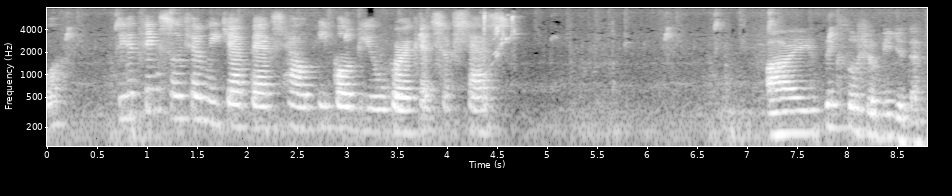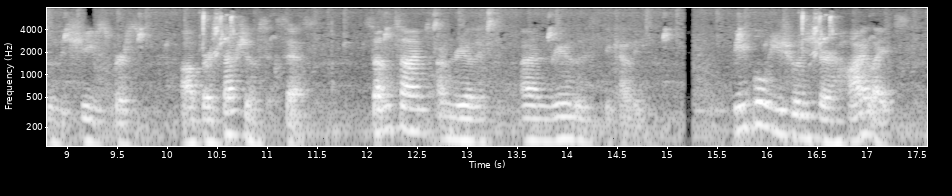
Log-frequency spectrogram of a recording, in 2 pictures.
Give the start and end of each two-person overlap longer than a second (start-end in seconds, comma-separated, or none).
none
